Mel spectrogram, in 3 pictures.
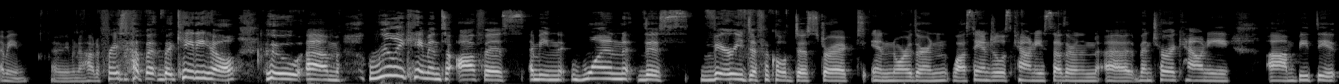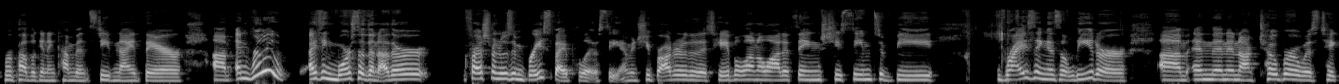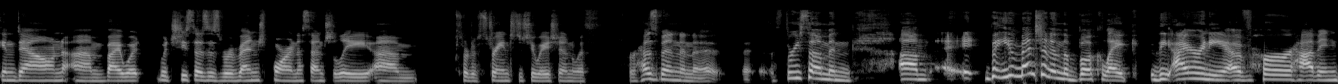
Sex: female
